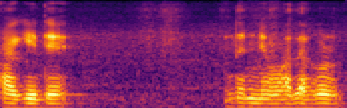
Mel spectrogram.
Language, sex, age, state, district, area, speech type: Kannada, male, 18-30, Karnataka, Tumkur, rural, spontaneous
